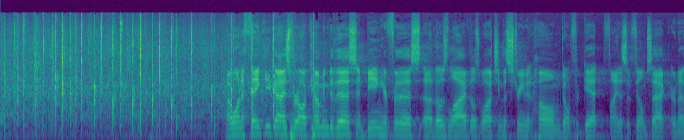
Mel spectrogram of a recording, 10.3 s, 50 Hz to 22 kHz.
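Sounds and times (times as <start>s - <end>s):
live audience applause with many hands clapping: 0.0s - 5.2s
speech: 3.4s - 10.2s.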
